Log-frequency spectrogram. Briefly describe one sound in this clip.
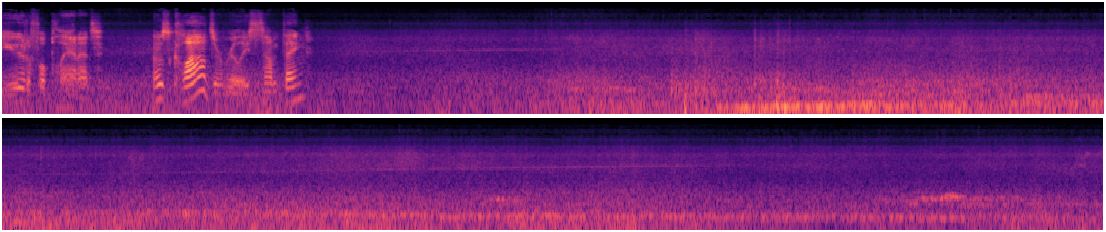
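Wind howls in a snowstorm.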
